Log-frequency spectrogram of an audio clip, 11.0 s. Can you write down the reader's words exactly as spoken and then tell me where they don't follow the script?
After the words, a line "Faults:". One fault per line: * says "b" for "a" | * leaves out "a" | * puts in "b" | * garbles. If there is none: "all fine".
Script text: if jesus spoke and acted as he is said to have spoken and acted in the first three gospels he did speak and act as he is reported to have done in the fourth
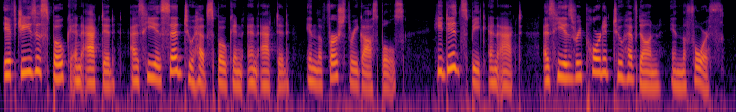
if jesus spoke and acted as he is said to have spoken and acted in the first three gospels he did speak and act as he is reported to have done in the fourth
Faults:
all fine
